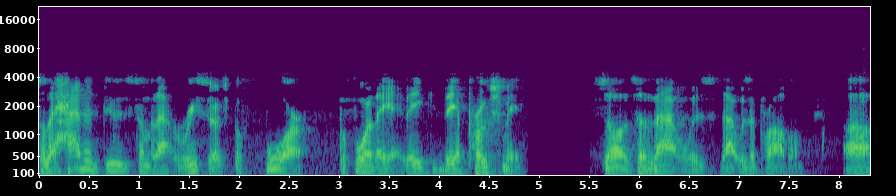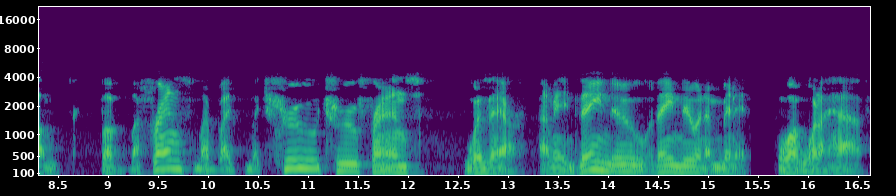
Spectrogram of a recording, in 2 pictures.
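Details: Man who had a massive stroke at age 41 causing global aphasia; thirteen years later still has aphasia, needing more time to process sentences and find words; aphasia.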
